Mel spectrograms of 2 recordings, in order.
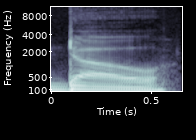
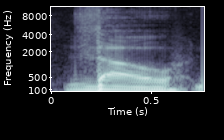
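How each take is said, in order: First: "dough" with a hard d in place of th; slangy "dough", th turned to d; slang pronunciation. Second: Said in the usual way. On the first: Shown as a demonstration. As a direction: say "dough" for though, starting on a hard d. Mocks slang pronunciation of though.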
